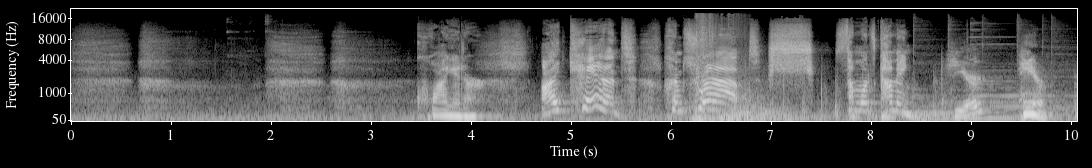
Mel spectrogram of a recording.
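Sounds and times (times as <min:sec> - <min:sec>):
heavy labored breathing: 0:00.0 - 0:03.5
speech: 0:03.4 - 0:10.0.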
